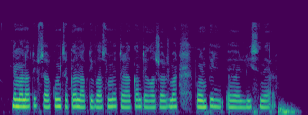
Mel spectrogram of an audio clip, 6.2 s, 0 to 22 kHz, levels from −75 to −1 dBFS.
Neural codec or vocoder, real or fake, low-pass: none; real; 10.8 kHz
